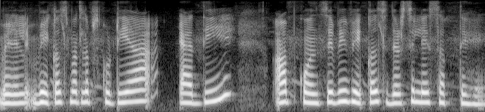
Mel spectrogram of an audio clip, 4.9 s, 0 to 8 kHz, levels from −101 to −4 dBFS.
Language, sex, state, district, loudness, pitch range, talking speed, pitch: Hindi, female, Chhattisgarh, Kabirdham, -15 LUFS, 250-275 Hz, 185 wpm, 265 Hz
